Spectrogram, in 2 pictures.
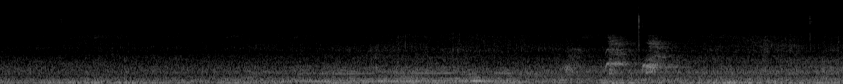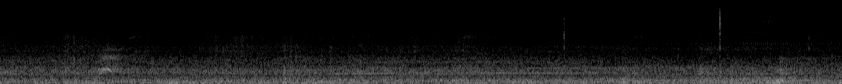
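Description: Steady low rumble of wind and the faint drone of distant boat engines, with a dog's short whines about six seconds in and again near ten.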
